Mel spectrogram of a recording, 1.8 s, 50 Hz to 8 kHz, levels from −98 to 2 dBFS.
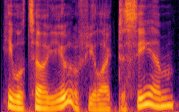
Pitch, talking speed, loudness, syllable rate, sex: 140 Hz, 335 wpm, -16 LUFS, 5.9 syllables/s, male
